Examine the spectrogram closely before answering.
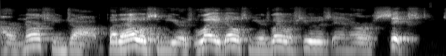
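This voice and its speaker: The woman talks fairly quickly in a mid-range pitch that rises and falls in a normal way. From Detroit, Michigan. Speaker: oral history interviewee. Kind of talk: interview answer.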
